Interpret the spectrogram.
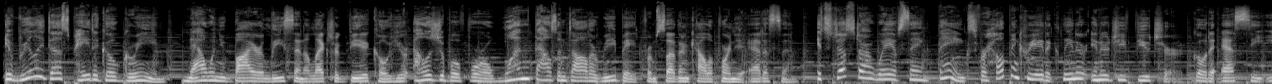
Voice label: radio

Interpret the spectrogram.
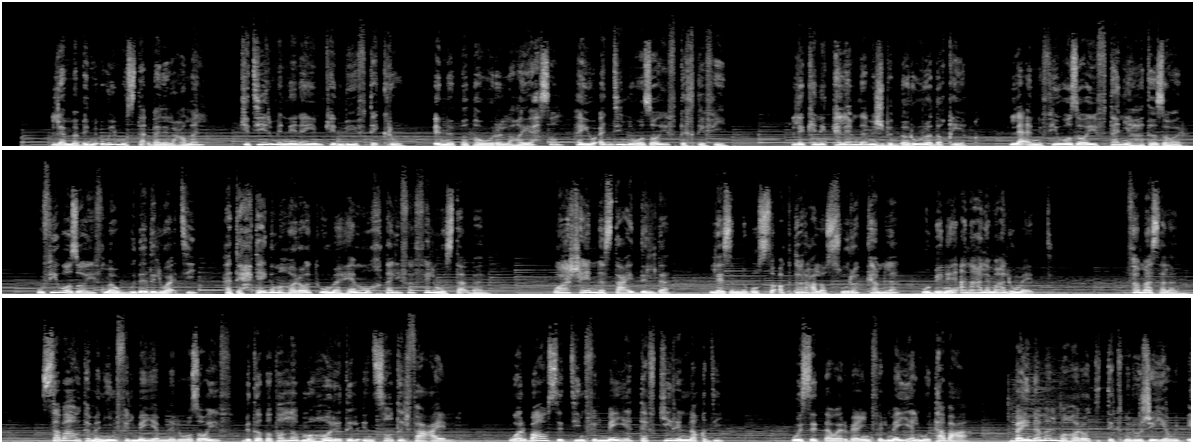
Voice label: with Music

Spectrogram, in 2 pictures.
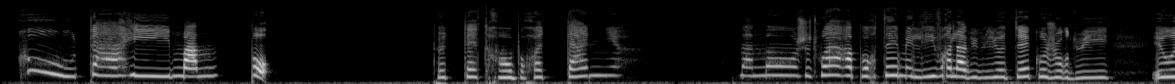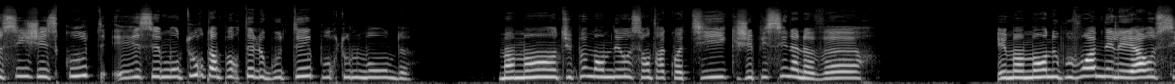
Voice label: Children voices in french

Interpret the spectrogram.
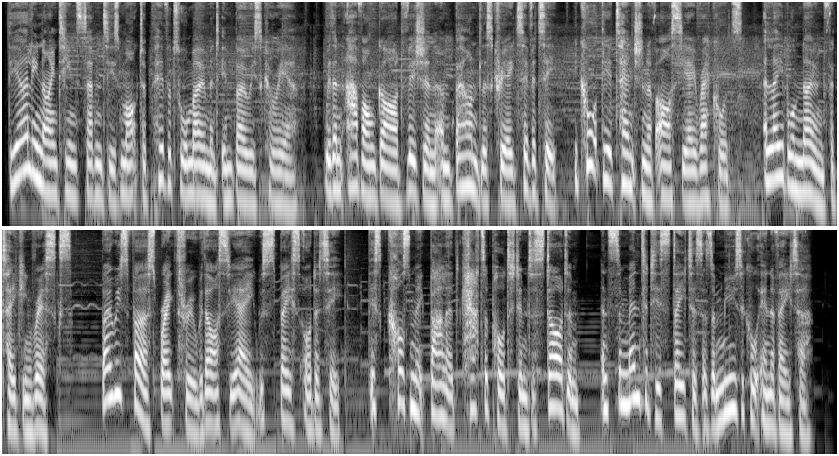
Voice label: Narration MUSIC DOC

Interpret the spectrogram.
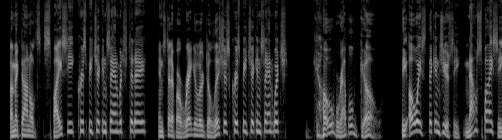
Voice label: Commercial Dry

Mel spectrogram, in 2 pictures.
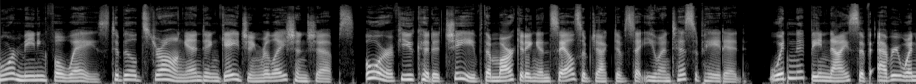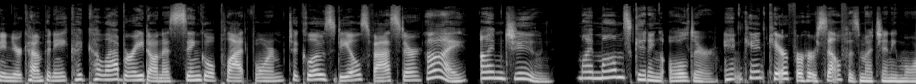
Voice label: EXPLAINER VIDEO

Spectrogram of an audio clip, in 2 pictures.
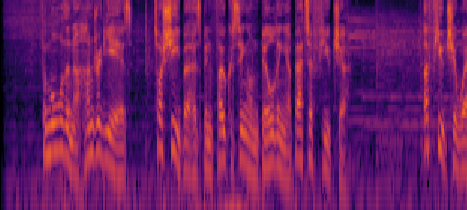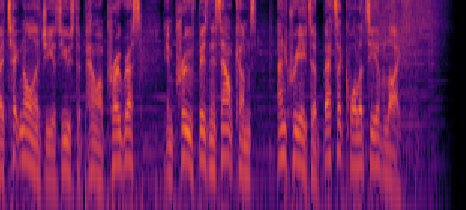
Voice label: Corporate sample; toshiba

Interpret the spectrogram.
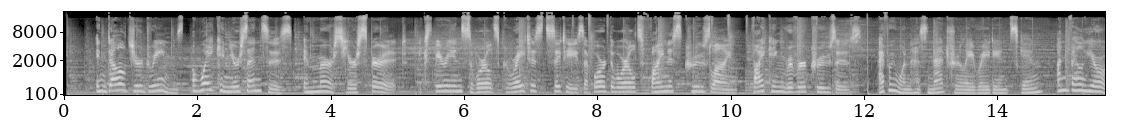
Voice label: Commercial

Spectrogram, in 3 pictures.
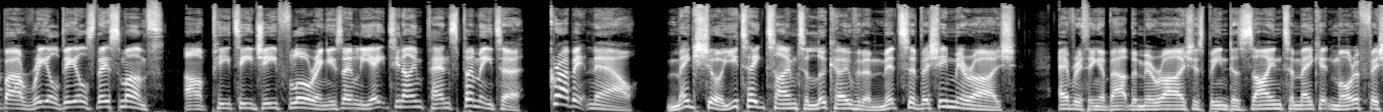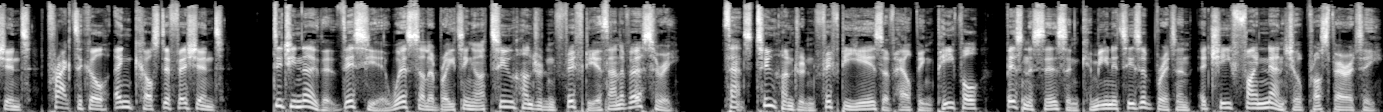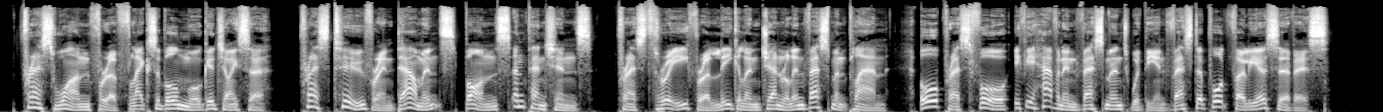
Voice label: On Hold IVR

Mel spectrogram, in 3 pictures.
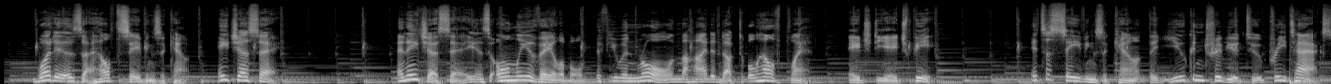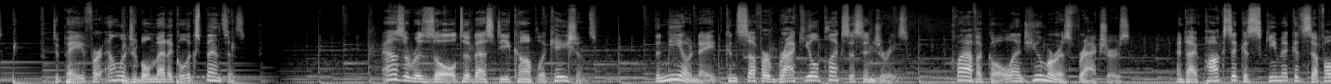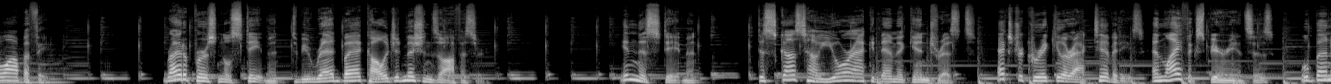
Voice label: E-learning Narration Compilation

